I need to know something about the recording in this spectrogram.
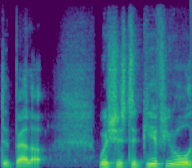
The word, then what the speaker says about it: Dibella: As such, the goddess Dibella, I wonder if it's Dibella or Debea, I think it's pronounced Dibella, wishes to give you all these gifts.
